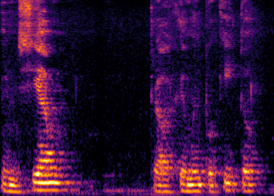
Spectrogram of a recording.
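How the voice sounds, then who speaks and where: The voice is somewhat breathy, with a dark, mellow tone. Audible room echo surrounds it. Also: man. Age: 90s. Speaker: veteran communist activist. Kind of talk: interview testimony. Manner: halting.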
